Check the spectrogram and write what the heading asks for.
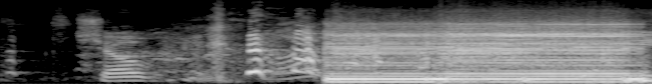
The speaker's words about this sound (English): I don't know why that buzzer just sounds like my life.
